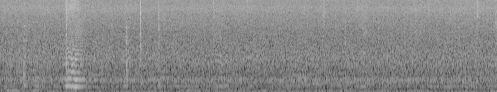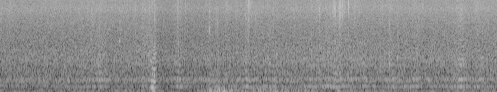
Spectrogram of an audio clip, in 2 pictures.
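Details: Honey bees keep up a steady, low-pitched hum; a sharp buzzing burst comes early, another click follows near ten seconds, and a rumbling low swell rises just after.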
